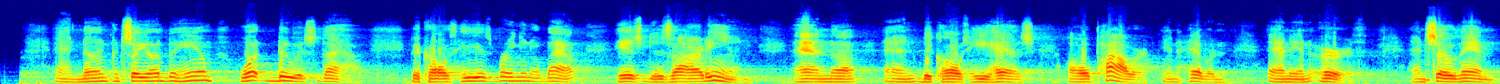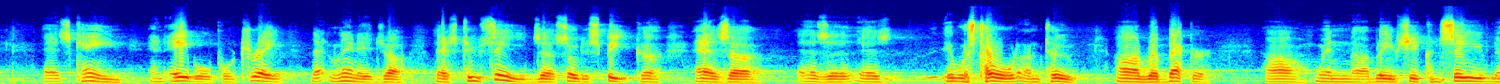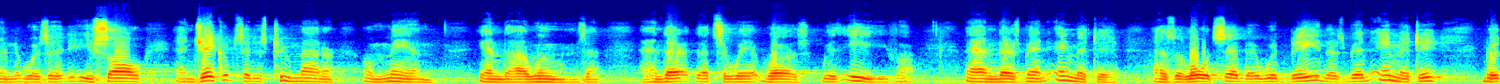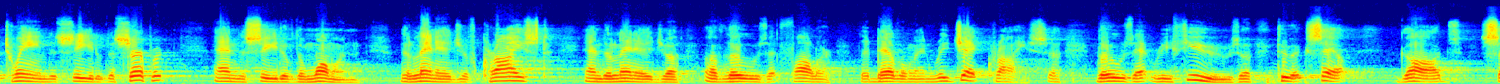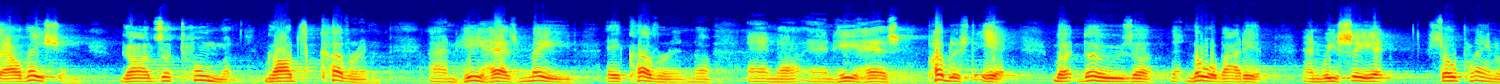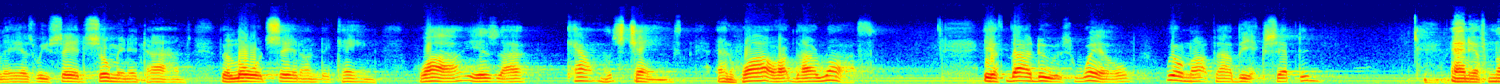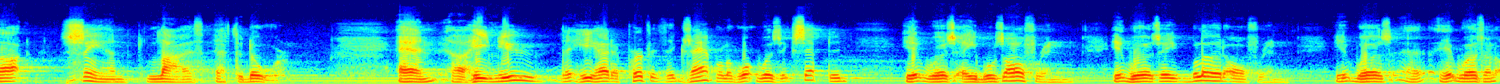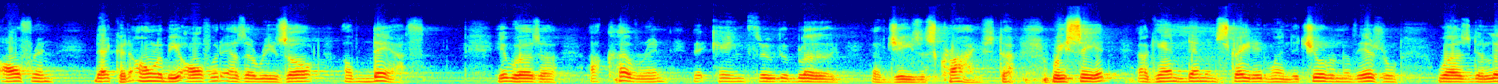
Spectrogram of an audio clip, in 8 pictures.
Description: Lindsey Street Primitive Baptist Church audio recordings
